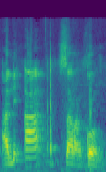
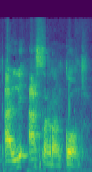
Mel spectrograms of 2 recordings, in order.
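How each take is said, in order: First: Slow, leaning on sa in allez à sa rencontre; stress on sa. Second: Said in the usual way. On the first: Shown as a demonstration. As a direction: hit sa to mean his meeting, not theirs. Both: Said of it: "Pas à leur rencontre".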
